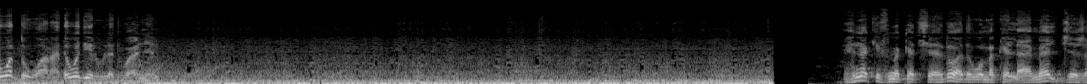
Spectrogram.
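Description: A man speaks close by with animation.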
